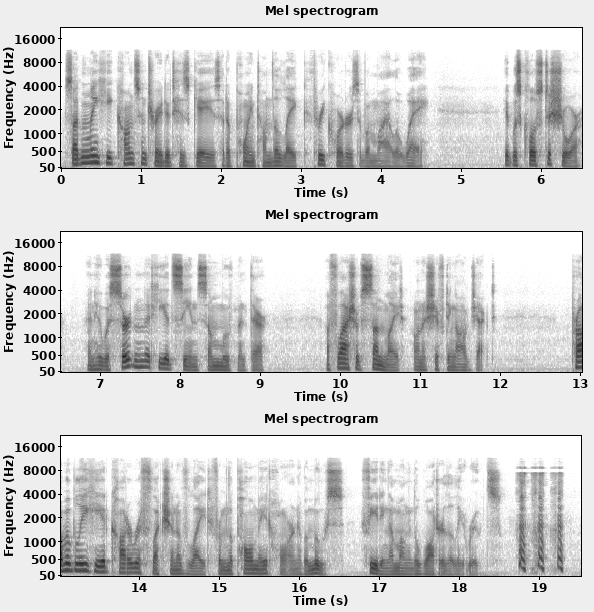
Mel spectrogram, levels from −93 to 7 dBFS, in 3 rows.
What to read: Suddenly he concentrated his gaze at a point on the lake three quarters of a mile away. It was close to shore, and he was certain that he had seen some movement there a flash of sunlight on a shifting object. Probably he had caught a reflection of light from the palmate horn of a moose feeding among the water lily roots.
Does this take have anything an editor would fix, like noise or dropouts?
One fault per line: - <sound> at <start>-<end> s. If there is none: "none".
- laugh at 18.7-19.3 s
